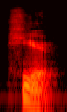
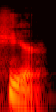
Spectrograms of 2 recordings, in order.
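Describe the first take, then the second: The two takes are said the same way.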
